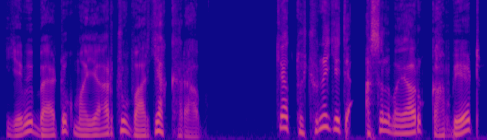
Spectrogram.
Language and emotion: Kashmiri, angry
